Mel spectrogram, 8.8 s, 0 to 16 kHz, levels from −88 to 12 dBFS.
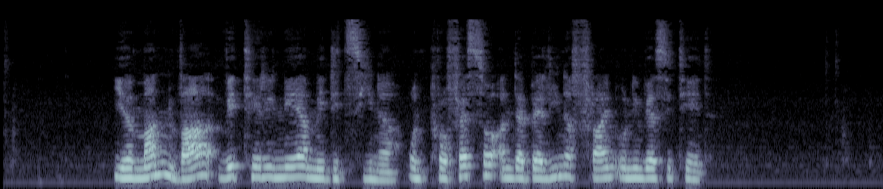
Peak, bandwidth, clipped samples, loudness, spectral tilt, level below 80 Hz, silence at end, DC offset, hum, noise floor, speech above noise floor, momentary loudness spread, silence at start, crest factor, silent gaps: -2 dBFS; 11.5 kHz; under 0.1%; -19 LUFS; -7.5 dB/octave; -54 dBFS; 1.8 s; under 0.1%; none; -60 dBFS; 42 dB; 10 LU; 1.15 s; 18 dB; none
